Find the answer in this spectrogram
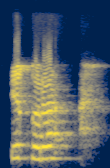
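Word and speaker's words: اقرأ: Iqra. Now here it is sakin. So when Hamza is sakin, we pronounce it with a small jerk.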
